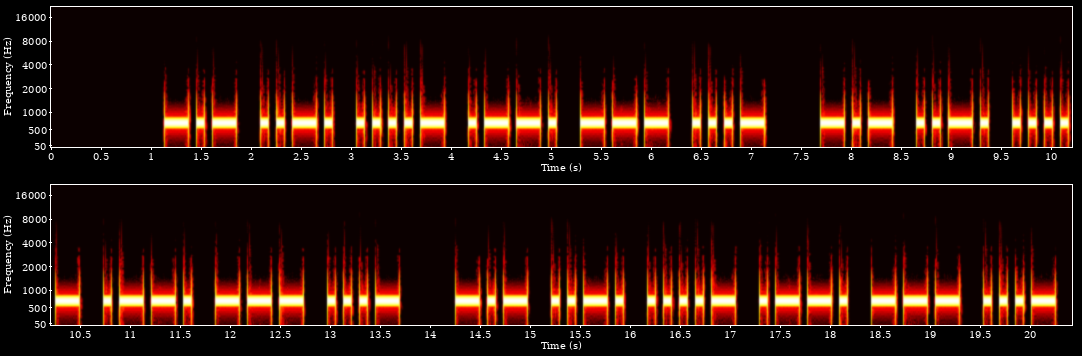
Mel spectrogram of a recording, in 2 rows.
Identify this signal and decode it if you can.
Morse code, heard as a keyed tone, about 15 wpm, 700 Hz. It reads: KF4POV KF4POV KF4POV
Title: USA Call Signs Repeated 3x 15wpm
